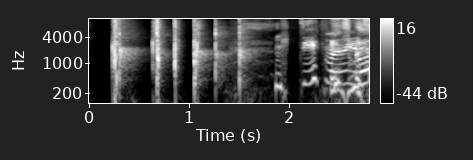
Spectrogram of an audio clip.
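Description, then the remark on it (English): A group tries to clap together in unison after a count-off, about six times in a quick, slightly uneven rhythm, each clap a sharp crack, then voices and laughter break in. “You guys want to try to clap one more time?”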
